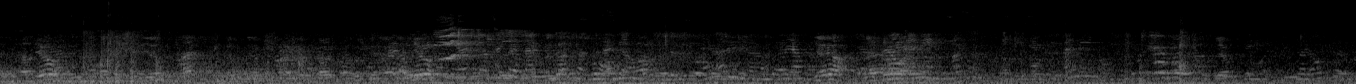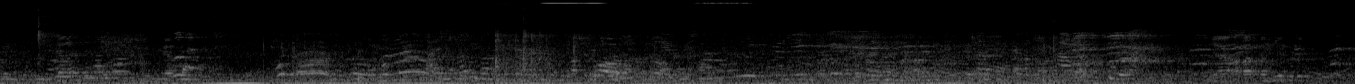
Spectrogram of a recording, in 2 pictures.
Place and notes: Gare d'Aix-en-Provence TGV, Aix-en-Provence, France - elevator, station ambience
moving from street level to platform level
Cabriès, France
